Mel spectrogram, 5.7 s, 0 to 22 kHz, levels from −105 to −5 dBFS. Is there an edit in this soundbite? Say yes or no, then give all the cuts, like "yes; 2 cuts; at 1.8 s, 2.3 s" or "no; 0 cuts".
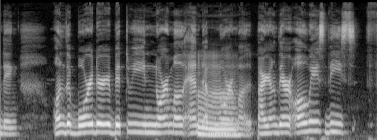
no; 0 cuts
